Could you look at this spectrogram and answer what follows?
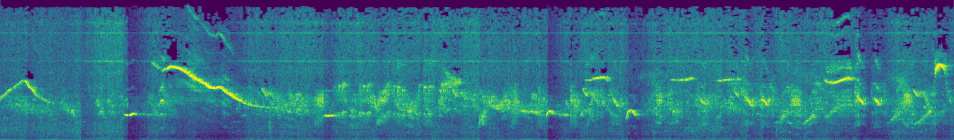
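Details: Common starlings during nesting and nest building: clear slurred whistles sliding down from very high to mid pitch, mixed with short chirps and buzzy notes, over a steady low rumble.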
